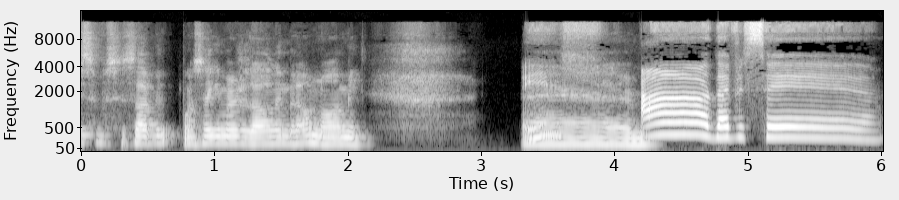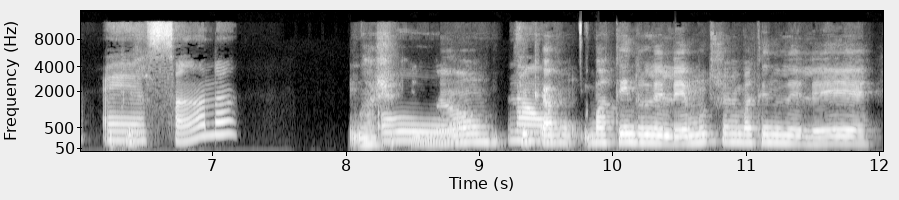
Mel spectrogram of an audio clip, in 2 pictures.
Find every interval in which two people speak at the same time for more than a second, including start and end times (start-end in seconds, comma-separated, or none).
8.2-9.6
